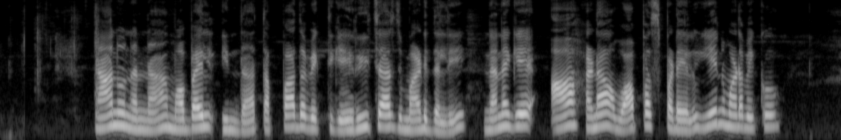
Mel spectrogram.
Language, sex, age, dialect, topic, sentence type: Kannada, female, 60-100, Mysore Kannada, banking, question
